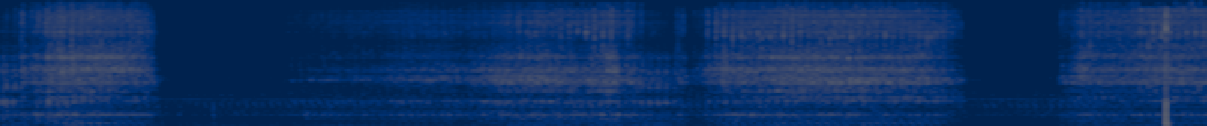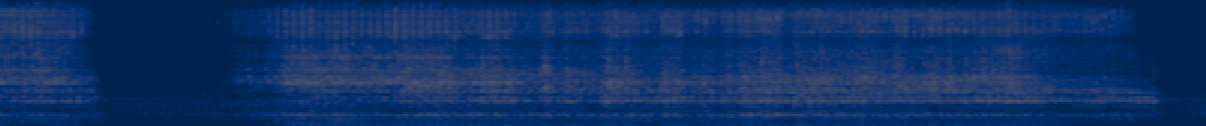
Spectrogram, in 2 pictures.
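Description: A wood lathe rough-turns a bowl blank, the gouge removing bark in long scraping cutting passes separated by brief pauses, steady and fairly close.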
